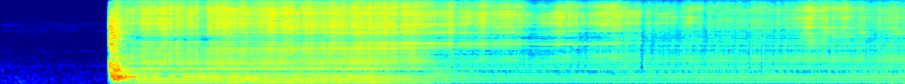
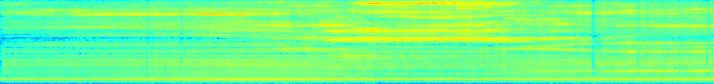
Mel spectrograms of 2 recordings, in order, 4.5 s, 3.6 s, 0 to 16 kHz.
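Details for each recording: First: Original East German (DDR) Simson/MZ ignition coil on a Bosch spark-gap tester, around 6 mm gap: loud, even, rapid snapping of a rich blue, clean spark; healthy ignition spark, quitting around 11 mm. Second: Simson/MZ ignition coil (6 V) on a Bosch spark-gap tester produces a fast buzzing spark train. Occasional skipped sparks start around 10–11 mm, clear misfires at 12 mm, and it quits at 13–14 mm; stable up to about 11 mm.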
